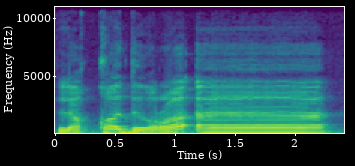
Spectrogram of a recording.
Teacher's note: دال پہ قلقلہ، قاف موٹا اور را پر اور کھڑی زبر کی ادائیگی صحیح کرنی ہے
